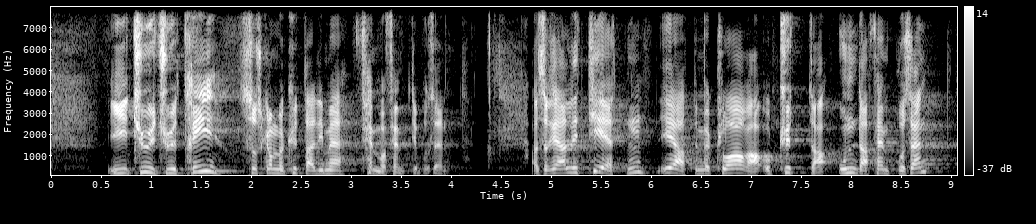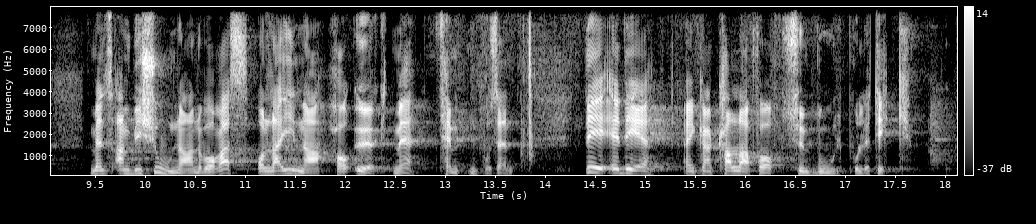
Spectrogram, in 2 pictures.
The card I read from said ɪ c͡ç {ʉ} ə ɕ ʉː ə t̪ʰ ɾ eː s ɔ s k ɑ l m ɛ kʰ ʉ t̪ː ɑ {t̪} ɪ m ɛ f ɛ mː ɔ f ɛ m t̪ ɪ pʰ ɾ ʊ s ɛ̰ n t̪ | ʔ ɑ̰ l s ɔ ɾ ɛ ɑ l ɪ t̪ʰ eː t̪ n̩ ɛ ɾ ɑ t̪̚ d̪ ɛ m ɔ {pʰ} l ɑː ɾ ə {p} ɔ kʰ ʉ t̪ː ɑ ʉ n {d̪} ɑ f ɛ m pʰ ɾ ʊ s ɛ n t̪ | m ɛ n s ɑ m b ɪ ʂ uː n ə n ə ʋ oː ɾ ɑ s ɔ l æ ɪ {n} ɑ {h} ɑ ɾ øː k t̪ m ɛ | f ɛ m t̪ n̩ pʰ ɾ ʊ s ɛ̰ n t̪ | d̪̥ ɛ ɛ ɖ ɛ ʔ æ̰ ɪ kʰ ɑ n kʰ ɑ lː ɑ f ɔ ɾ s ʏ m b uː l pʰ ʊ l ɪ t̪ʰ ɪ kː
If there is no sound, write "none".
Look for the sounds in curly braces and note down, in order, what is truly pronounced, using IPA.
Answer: ʉː, d̪, kʰ, ʔ, d̪, n, h

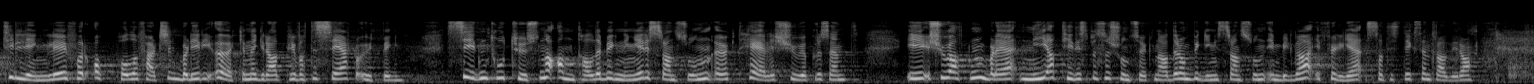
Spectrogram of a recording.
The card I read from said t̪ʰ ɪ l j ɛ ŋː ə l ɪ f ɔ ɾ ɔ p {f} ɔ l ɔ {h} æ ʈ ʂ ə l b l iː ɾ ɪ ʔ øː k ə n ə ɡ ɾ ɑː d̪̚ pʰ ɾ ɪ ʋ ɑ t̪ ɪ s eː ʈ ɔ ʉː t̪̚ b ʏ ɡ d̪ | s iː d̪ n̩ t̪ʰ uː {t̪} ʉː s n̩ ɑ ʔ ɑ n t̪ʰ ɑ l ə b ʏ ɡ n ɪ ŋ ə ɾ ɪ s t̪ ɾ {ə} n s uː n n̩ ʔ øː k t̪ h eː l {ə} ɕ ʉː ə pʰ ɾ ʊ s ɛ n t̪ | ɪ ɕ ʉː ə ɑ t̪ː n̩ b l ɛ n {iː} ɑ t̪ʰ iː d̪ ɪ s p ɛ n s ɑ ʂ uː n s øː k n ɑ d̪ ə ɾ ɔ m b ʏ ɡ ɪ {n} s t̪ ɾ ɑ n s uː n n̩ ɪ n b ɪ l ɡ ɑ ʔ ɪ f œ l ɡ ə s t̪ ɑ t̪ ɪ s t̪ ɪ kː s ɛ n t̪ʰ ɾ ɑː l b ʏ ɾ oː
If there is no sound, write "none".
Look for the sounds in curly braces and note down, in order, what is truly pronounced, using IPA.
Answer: h, f, t̪ʰ, ɑ, ə, iː, ŋ

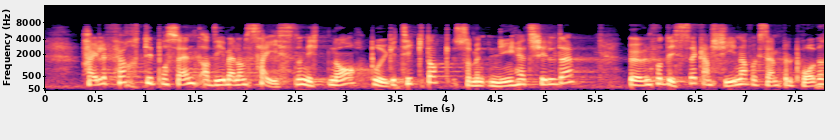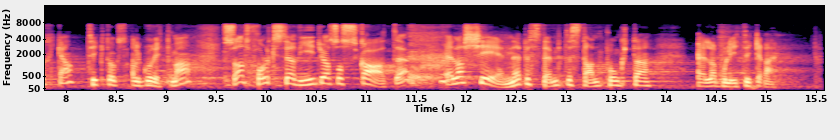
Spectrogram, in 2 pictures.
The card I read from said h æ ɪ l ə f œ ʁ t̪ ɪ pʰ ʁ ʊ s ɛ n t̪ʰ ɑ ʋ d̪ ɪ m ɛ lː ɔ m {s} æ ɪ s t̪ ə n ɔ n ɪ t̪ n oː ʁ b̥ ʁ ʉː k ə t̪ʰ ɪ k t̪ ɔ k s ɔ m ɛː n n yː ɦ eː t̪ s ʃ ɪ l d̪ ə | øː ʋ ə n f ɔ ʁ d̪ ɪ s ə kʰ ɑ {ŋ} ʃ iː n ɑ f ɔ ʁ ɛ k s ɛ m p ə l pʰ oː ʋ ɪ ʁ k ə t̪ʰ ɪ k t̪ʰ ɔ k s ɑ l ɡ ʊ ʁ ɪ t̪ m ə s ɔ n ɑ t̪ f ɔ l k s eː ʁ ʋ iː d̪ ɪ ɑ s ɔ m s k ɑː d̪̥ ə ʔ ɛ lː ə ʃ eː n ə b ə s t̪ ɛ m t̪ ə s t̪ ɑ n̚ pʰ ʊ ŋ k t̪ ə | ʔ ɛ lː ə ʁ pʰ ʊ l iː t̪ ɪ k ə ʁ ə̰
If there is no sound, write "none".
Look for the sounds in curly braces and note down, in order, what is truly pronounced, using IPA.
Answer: s, n

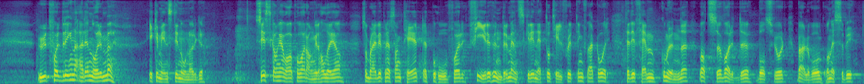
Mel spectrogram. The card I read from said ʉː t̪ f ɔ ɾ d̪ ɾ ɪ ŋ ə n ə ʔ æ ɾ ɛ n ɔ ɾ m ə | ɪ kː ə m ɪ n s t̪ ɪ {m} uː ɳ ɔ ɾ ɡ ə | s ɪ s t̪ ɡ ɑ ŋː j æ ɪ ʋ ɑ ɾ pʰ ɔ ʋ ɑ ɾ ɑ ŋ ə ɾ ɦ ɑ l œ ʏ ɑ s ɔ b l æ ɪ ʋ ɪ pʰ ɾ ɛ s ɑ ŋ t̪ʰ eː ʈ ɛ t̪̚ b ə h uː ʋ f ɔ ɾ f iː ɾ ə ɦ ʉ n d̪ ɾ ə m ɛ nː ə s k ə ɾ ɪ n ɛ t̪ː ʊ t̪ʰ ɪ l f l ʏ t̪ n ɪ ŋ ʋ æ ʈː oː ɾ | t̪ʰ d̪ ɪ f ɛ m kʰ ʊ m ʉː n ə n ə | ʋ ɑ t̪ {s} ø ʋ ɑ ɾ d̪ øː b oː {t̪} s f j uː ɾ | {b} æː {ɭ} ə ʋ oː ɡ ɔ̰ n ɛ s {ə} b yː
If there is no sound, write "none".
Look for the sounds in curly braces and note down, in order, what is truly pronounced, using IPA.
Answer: n, s, t̪, b, ɭ, ə

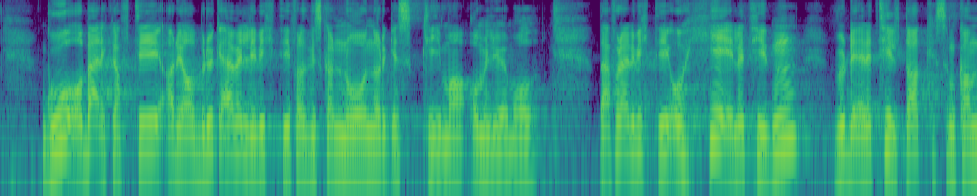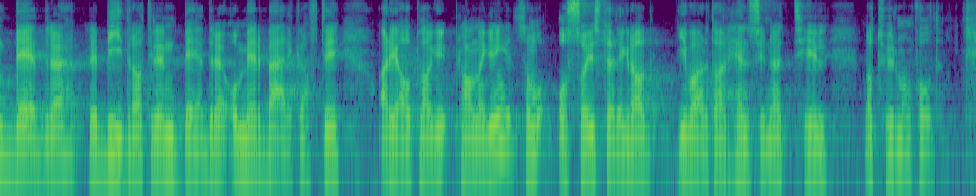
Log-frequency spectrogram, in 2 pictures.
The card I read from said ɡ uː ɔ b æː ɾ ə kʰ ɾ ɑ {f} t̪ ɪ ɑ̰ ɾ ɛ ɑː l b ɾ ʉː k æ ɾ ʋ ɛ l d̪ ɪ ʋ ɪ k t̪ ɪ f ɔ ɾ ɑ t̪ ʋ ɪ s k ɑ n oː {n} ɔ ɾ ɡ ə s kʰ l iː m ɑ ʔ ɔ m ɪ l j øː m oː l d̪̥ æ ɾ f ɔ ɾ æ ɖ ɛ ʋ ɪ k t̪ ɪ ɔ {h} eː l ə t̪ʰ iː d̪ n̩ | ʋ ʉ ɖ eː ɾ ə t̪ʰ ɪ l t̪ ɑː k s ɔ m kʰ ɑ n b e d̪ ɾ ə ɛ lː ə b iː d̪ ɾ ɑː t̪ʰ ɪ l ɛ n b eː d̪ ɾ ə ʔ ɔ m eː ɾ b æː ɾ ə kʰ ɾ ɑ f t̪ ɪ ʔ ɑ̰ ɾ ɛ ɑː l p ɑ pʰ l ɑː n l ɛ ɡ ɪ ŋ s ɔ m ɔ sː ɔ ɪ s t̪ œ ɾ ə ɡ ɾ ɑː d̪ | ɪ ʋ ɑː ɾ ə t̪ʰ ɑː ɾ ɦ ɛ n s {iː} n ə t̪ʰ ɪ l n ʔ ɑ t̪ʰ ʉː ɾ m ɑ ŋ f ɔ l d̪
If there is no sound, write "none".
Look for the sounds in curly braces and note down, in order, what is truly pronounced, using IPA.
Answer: f, n, h, yː

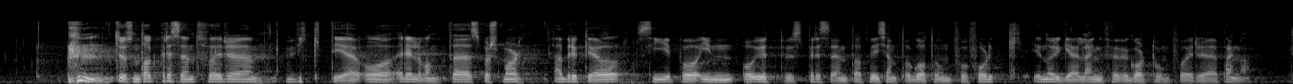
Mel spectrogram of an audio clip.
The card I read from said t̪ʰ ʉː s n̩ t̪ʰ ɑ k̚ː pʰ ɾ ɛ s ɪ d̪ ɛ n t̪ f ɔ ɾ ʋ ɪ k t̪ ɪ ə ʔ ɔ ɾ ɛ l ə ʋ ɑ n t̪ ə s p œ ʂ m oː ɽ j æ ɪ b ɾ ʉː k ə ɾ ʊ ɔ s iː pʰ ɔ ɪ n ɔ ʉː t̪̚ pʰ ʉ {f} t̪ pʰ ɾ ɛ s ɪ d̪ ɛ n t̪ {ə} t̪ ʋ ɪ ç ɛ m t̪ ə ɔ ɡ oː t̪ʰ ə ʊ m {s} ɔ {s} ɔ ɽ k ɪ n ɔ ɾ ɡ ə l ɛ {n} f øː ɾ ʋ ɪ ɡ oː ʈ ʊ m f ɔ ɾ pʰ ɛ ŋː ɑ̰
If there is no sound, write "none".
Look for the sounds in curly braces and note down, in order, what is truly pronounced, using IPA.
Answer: s, ɑ, f, f, ŋ

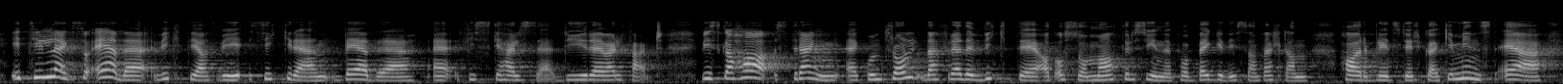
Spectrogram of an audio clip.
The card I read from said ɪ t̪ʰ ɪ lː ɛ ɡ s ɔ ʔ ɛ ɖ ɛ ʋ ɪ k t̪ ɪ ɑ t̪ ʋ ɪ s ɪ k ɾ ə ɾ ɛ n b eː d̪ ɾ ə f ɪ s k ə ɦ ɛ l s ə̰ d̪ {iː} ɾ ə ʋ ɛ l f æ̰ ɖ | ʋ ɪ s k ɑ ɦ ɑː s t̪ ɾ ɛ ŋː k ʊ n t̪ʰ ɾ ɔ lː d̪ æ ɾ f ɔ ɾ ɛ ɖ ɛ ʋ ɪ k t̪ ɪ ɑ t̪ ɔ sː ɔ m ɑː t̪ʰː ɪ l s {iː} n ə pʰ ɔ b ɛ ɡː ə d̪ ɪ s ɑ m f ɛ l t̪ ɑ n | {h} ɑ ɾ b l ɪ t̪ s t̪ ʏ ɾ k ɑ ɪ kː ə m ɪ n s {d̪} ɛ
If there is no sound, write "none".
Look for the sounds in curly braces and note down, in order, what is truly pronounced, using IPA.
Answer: yː, yː, h, t̪

